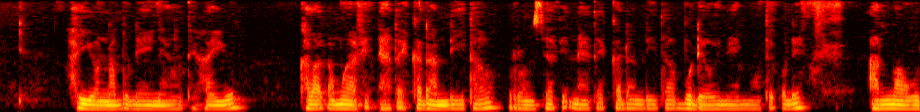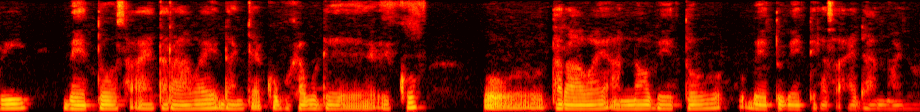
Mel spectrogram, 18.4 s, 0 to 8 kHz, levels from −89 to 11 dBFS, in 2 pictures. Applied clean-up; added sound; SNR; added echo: none; none; none; none.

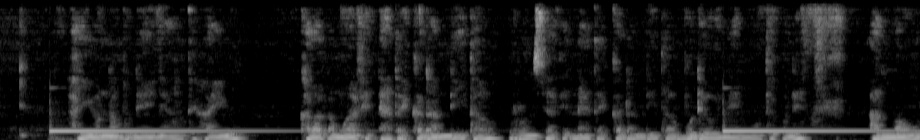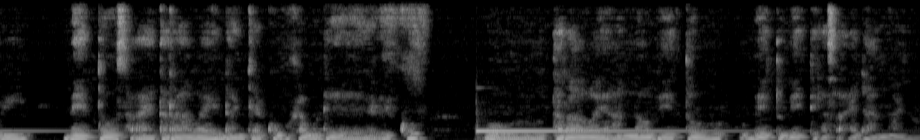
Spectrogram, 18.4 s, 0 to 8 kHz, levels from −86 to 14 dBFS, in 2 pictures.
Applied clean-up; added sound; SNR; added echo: none; Keyboard (musical); 7 dB; reverberation time 0.1 s.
